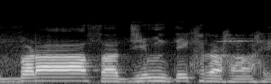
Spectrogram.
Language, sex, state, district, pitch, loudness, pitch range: Hindi, male, Bihar, Patna, 150 Hz, -14 LUFS, 130-160 Hz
